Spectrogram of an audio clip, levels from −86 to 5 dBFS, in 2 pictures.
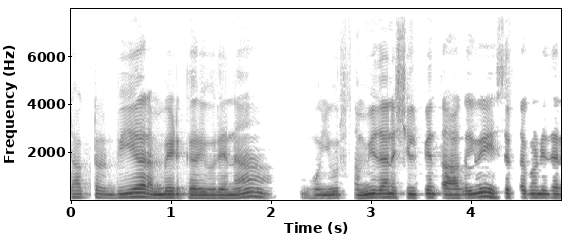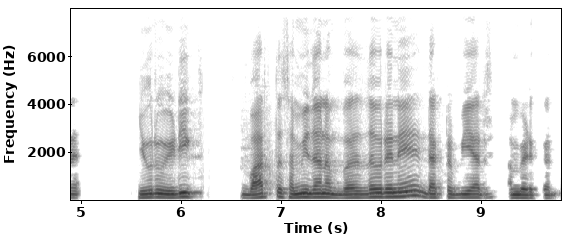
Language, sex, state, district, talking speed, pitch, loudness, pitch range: Kannada, male, Karnataka, Chamarajanagar, 130 wpm, 135 Hz, -24 LUFS, 125-150 Hz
